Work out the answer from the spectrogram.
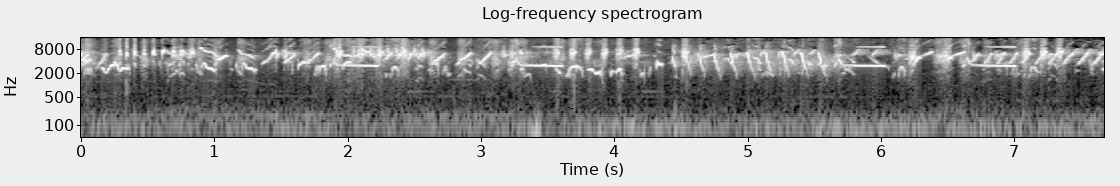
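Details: Mixed bird lure for attracting birds of many kinds. Rapid high chirps and warbling slides overlap, with sharp clipped notes and occasional thin sustained whistles among the chatter.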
